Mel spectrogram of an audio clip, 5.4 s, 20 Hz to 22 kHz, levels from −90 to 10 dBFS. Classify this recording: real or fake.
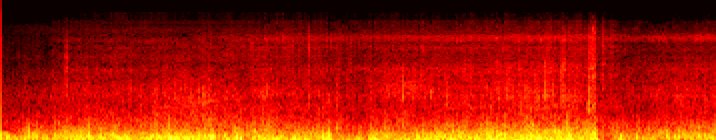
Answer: real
